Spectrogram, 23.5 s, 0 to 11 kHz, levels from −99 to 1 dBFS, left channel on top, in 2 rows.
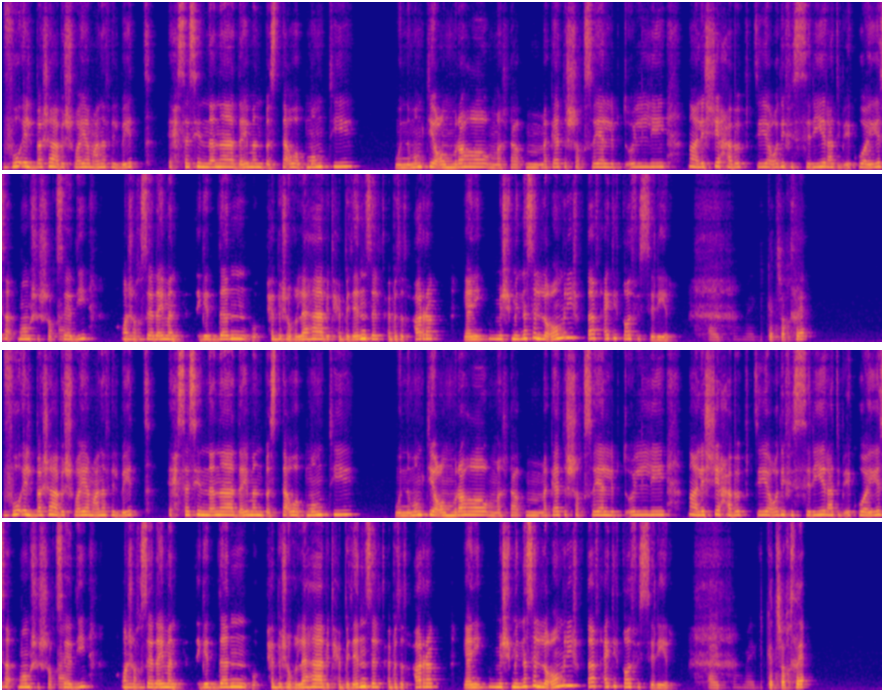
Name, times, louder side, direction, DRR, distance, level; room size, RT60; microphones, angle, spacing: voice 1, 0.0-1.8 2.2-4.7 5.2-12.9 13.3-14.0 14.3-17.5 17.9-20.6 20.9-21.4 22.3-22.4, right 2 dB, 15° right, 0.6 m, -26 dB
voice 2, 13.3-13.6 21.1-21.3 21.6-22.4, right 6 dB, 90° right, 0.4 m, -32 dB
9.9 x 3.6 x 4.2 m
head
